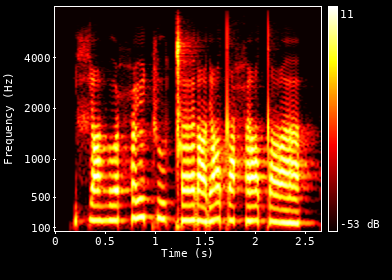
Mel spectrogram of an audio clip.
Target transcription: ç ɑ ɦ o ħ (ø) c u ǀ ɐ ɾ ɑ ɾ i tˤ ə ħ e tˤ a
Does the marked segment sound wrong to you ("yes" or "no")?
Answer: no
